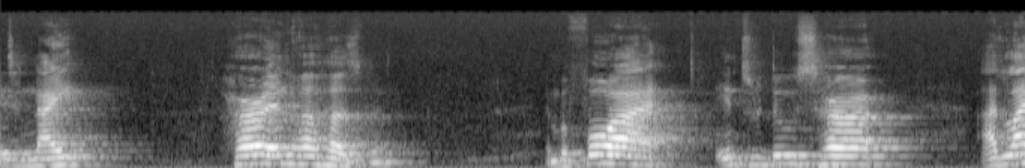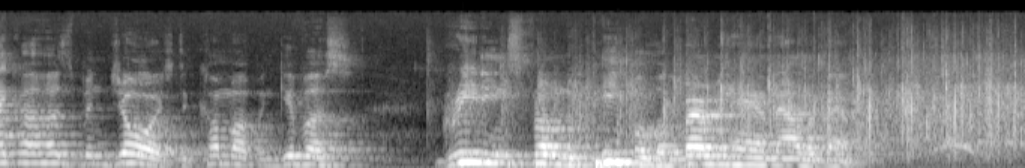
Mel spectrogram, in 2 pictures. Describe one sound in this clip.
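An older man speaks steadily into a microphone.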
